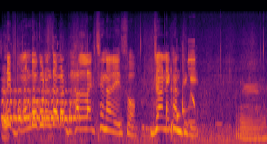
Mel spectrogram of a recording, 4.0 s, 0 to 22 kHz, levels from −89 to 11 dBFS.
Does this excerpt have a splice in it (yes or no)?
no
